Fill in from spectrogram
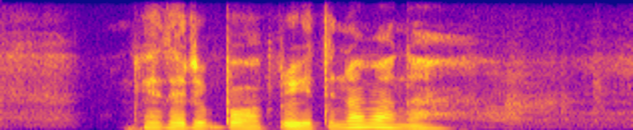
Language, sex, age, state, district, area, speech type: Hindi, female, 30-45, Uttar Pradesh, Jaunpur, rural, spontaneous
